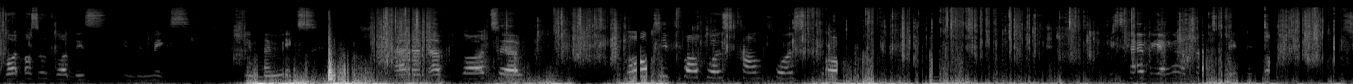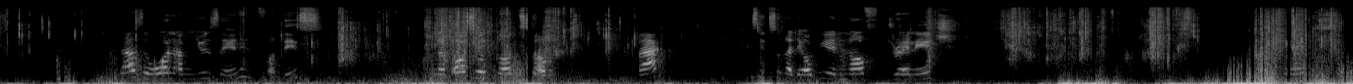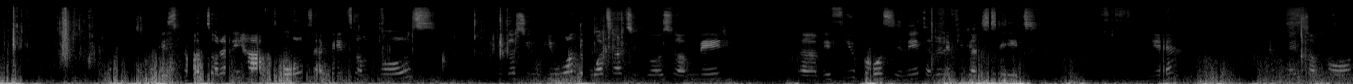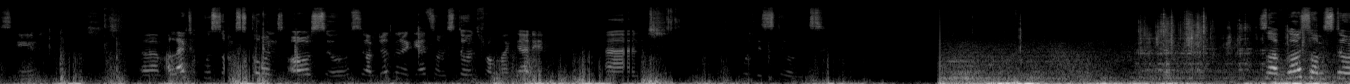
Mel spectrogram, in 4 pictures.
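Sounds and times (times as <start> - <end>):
rustling and crunching materials: 0.0 - 0.7, 1.4 - 33.5, 51.8 - 54.0
low steady rumble: 2.3 - 54.0
low rumble: 2.4 - 22.2, 48.8 - 54.0
stones clicking and scraping: 5.0 - 14.9, 16.6 - 21.1, 23.2 - 28.6, 31.5 - 32.2, 51.9 - 53.3.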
